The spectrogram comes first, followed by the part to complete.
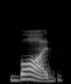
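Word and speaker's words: ض: And then you have bod. Again, you can hear the bod, very heavy.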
